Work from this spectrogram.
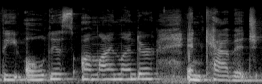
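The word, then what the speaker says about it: Kabbage: oldest online lender and cabbage is spelled with a K so um those are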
